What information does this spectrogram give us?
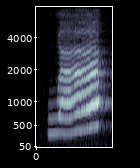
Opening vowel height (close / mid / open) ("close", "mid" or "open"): open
